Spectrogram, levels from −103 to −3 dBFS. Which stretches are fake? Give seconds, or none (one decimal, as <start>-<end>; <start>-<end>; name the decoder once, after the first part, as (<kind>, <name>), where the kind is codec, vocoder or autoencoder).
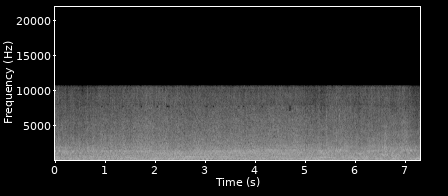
0.0-0.9 (codec, HILCodec); 5.3-7.3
